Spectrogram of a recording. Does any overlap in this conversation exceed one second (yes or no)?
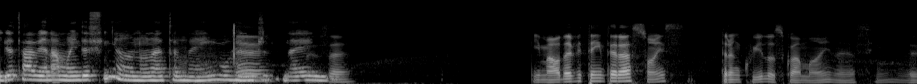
yes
